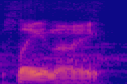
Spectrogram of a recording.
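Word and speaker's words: Playnite: So, it's called Play Night. Um, you can check that out. It's It's spelled P L A Y N I T E, and it's just a it's just a library manager.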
